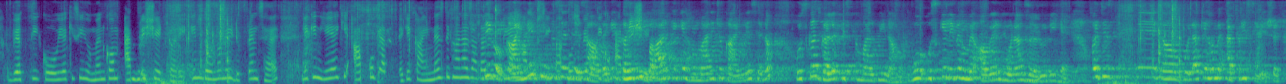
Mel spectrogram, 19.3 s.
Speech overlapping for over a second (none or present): present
